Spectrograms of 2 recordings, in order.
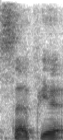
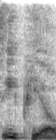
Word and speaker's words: sepia: using the sepia um if I call it sepia every once in a while just ignore me because that's the what the way I used to pronounce it until I asked a friend of mine who's been an artist for a very long time teaches and things like that and she told me it's CPO like to see I'm making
